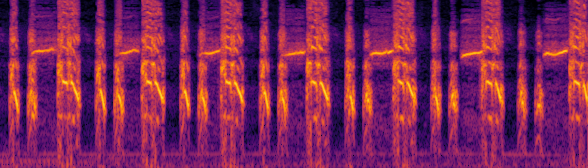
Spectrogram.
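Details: Female grey francolin, known locally as Irani teetar, calling: loud, harsh, rapid notes in a busy repeated series, about one and a half per second, each bursting broadly with a rising, squeaky upper tone.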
